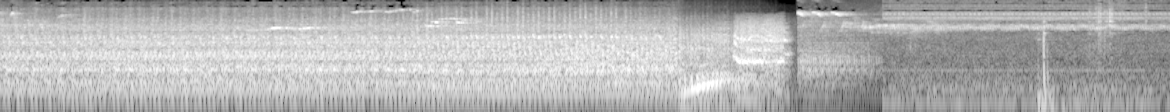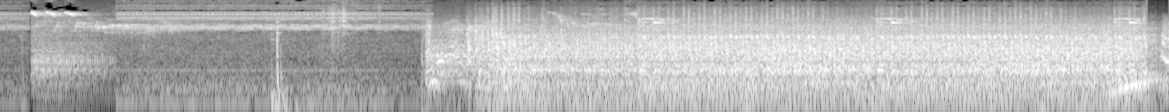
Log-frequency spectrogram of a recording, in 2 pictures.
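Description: Tractor engine running loudly, with a short rising rev about seven seconds in. It then drops to a quieter stretch with a few clicks and a faint high whine, and runs loudly again from about sixteen seconds.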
